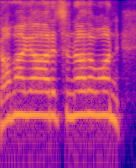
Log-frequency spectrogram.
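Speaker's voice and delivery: put-on panicked outburst, voice pitched way up. Retelling seeing the plane and explosion while on the phone, the speaker reenacts freaking out. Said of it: "I'm just like freaking out".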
